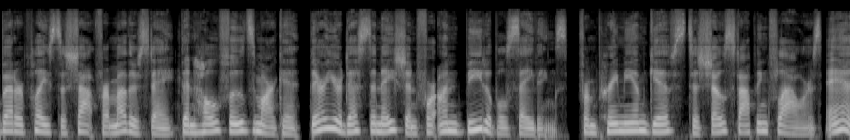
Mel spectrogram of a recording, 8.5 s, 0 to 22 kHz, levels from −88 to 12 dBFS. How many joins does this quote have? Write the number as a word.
zero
